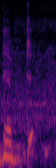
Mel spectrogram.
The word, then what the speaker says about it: debt: Under the CGSSD scheme, the full form of CGSSD is Credit Guarantee Scheme for Subordinate Debt. Credit Guarantee Scheme for Subordinate Debt. Debt means this one. The B is silent. Debt.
